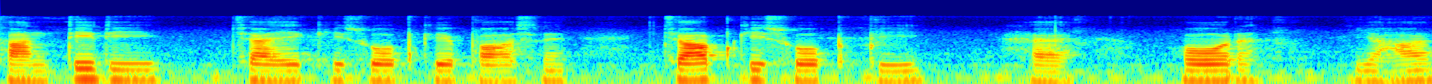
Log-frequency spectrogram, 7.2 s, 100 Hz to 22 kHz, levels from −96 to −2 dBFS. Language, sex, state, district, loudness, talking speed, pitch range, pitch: Hindi, male, Haryana, Rohtak, -24 LUFS, 135 wpm, 75-120 Hz, 120 Hz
